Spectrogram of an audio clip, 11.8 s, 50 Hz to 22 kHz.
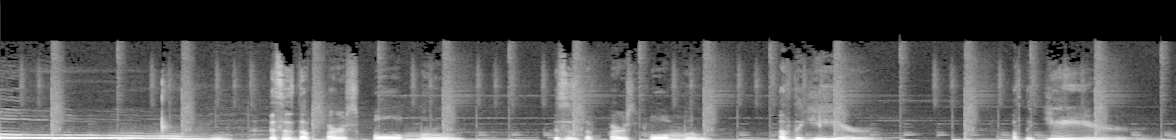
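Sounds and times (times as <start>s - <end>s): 
person imitating a wolf howl: 0.0s - 2.4s
speech: 2.7s - 4.7s, 5.5s - 7.2s, 7.8s - 8.8s, 10.1s - 11.4s.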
